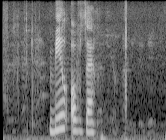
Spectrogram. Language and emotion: Russian, neutral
